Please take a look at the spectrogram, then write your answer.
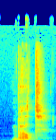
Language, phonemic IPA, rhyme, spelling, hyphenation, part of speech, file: Dutch, /brɑt/, -ɑt, brat, brat, noun, Nl-brat.ogg
- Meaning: alternative form of brat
